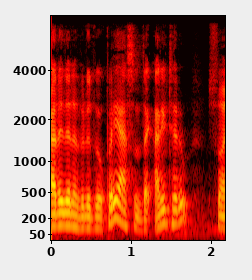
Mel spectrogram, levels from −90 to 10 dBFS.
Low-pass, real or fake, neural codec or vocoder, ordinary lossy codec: 7.2 kHz; fake; codec, 16 kHz, 0.5 kbps, FunCodec, trained on LibriTTS, 25 frames a second; none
